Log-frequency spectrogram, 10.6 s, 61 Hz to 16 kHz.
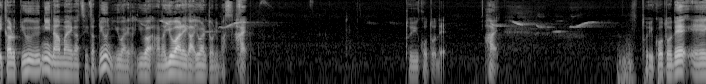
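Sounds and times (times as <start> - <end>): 
speech: 0.0 - 3.9, 6.1 - 7.6, 9.3 - 10.5
Japanese grosbeak song of sliding whistled notes: 2.3 - 4.2, 7.3 - 9.5.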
